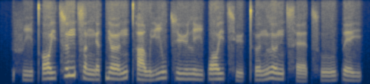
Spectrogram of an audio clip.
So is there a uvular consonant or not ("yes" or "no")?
no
